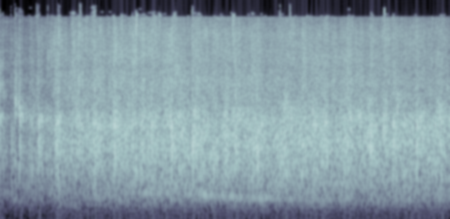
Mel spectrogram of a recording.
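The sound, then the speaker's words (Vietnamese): Sustained audience applause welcoming two guests at an Arena Multimedia workshop titled Design to Grow, a dense, steady crackle of many hands clapping at a fairly loud, even level for several seconds, with no voices standing out. “còn bây giờ thì hãy dành một tràng pháo tay để chào đón hai vị khách mời của chúng ta ngày hôm nay”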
